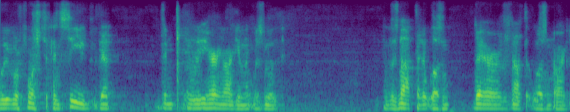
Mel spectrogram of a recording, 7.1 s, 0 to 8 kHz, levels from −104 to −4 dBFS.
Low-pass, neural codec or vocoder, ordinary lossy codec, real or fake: 7.2 kHz; codec, 44.1 kHz, 2.6 kbps, SNAC; Opus, 16 kbps; fake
